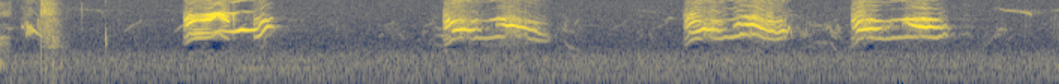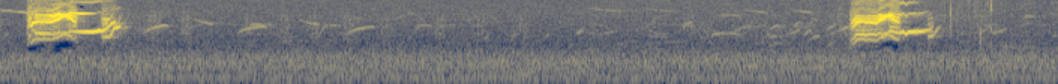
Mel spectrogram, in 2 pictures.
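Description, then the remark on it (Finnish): A large flock of redpolls gives bright, buzzy jingling calls in short clustered bursts, several overlapping, then a pause before one last call, over a steady low background hiss. “Ison urpiasparven helinä sumu ja kutsuää.”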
